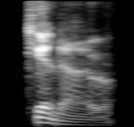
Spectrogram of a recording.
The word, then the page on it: kino: British English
